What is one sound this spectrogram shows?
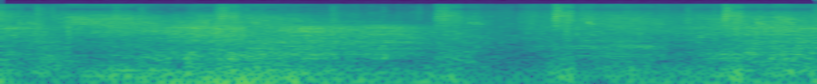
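Magic spells crackle and whoosh in a fast fantasy battle.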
